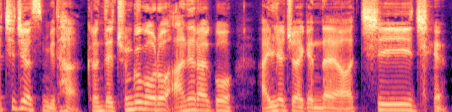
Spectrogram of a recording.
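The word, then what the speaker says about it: 妻子: 치즈라고 해요. 치즈요? 치즈. 네, 먹는 치즈랑 발음이 똑같아요. 사진 찍을 때 치즈 하듯이.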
